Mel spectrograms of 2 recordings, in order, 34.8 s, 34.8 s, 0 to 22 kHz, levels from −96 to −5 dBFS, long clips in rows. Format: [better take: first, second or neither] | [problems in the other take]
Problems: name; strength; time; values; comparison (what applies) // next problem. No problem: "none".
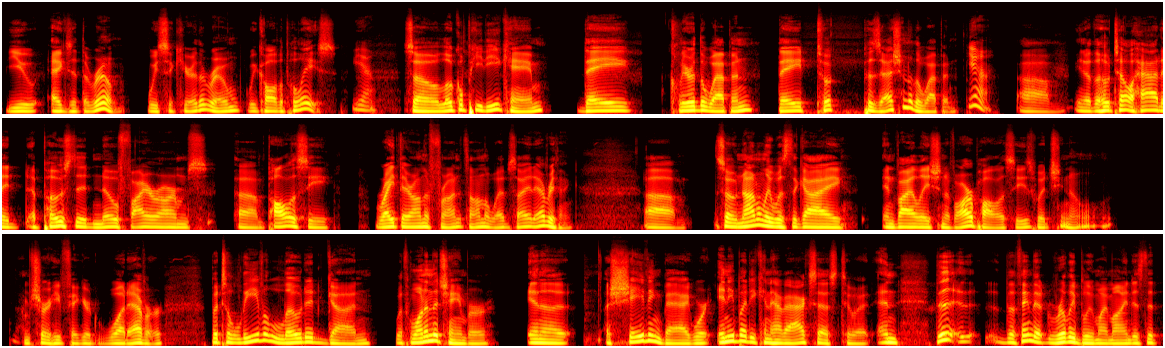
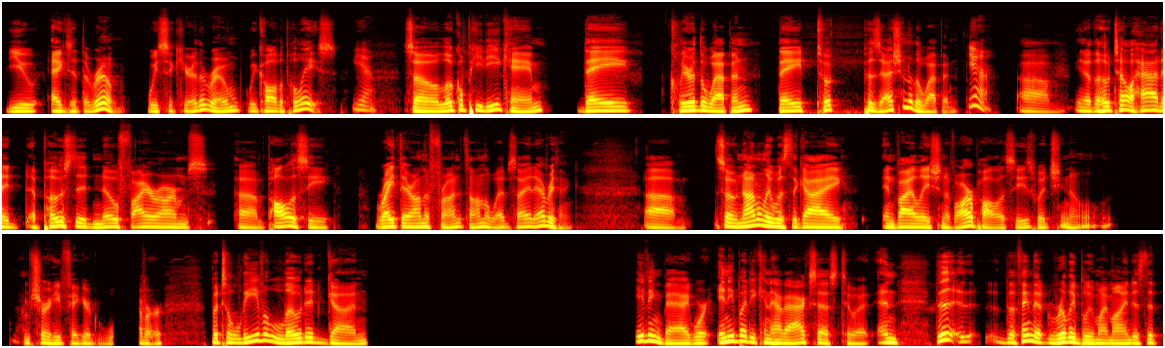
first | audio cutting out; at 24 s and at 27 s for 2.5 s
